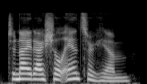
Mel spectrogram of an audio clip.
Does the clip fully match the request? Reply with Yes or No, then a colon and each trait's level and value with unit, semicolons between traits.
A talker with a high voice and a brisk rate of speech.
Yes: high, 205 Hz; fast, 245 wpm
